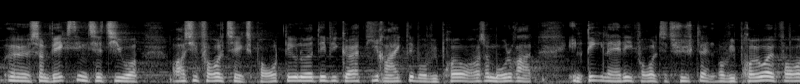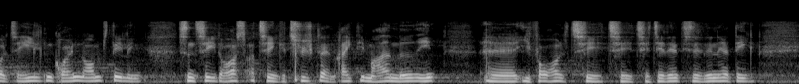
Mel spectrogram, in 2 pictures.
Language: Danish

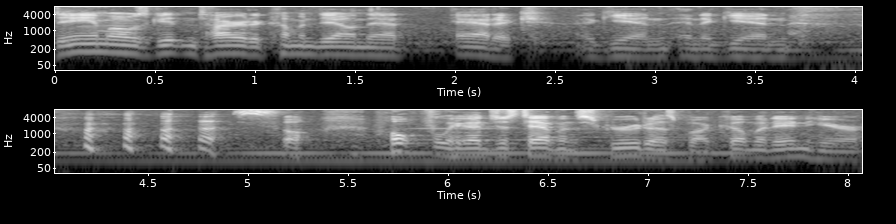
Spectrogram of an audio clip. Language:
English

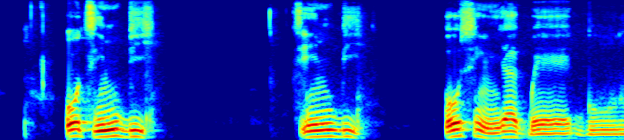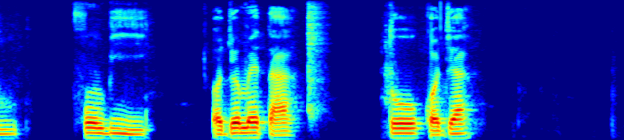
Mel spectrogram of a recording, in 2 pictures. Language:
Yoruba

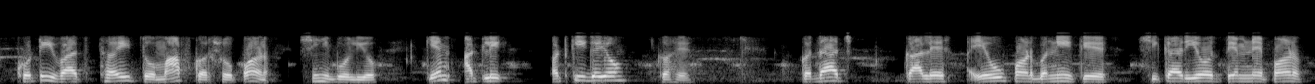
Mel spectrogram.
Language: Gujarati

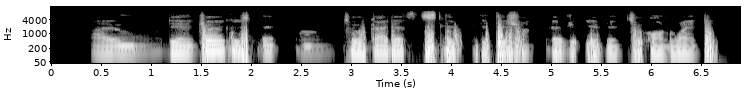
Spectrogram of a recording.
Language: Nigerian Pidgin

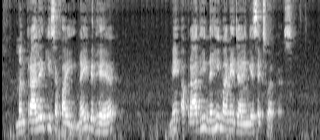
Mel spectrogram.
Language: Hindi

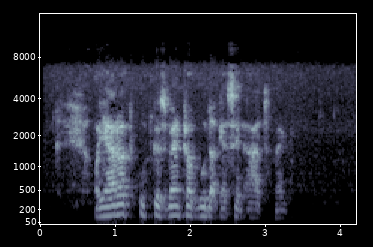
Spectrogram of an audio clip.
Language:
Hungarian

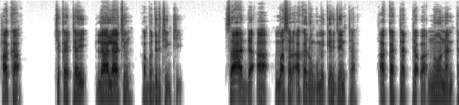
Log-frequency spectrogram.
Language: Hausa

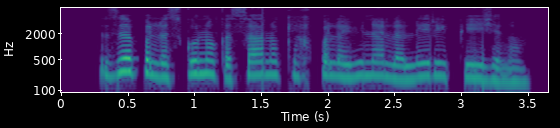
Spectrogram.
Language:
Pashto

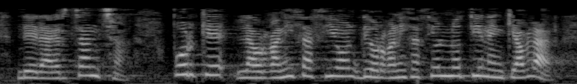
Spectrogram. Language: Spanish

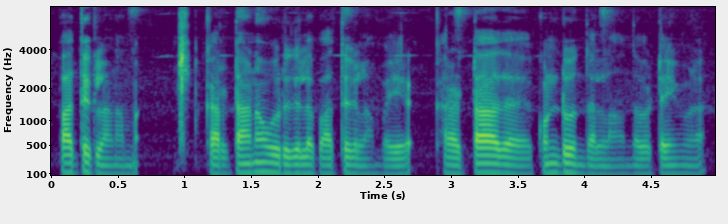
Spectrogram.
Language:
Tamil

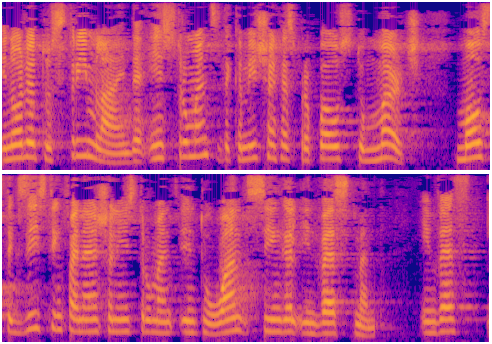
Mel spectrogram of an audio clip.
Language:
English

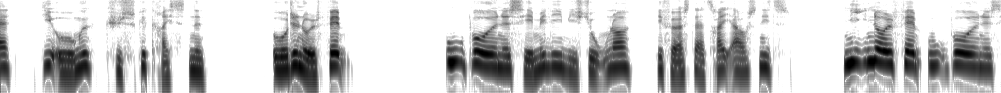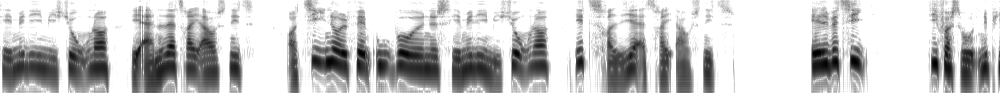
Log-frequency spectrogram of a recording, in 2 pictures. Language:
Danish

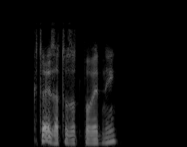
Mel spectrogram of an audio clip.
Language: Slovak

